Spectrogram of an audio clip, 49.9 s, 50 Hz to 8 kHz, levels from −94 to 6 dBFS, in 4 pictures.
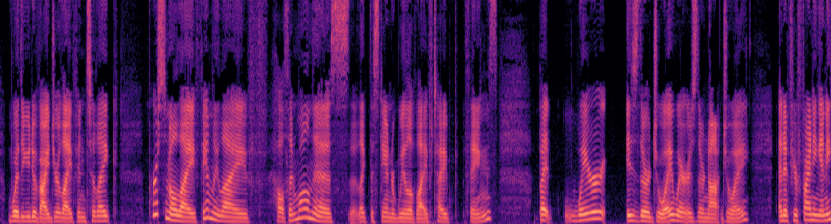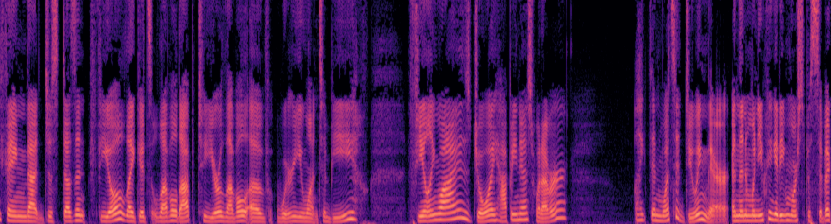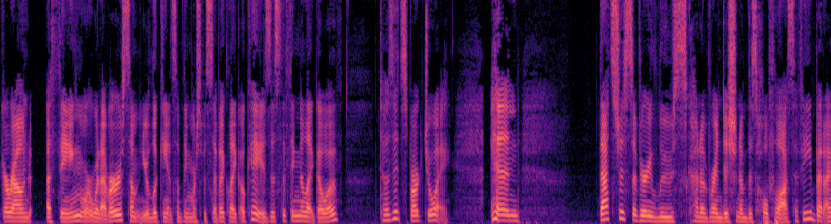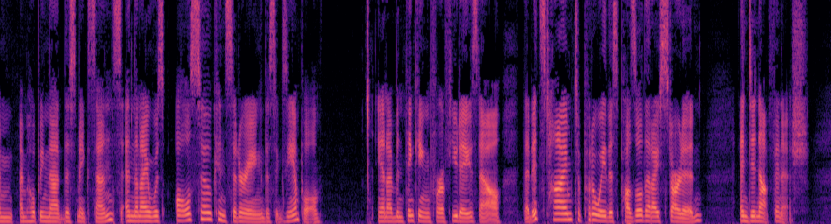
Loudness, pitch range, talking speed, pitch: -21 LUFS, 150-190 Hz, 185 wpm, 165 Hz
